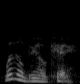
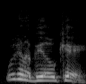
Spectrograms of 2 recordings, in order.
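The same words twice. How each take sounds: First: Quiet, gentle comfort to a friend; hushed reassuring words; soft reassurance. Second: Said in the usual way. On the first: Shown as a demonstration. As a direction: say it softly, like calming him down. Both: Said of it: "And I was able to say".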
